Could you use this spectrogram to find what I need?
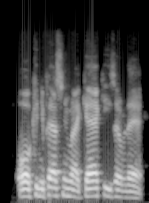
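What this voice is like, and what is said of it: Put-on Boston accent. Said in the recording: “Give us your best Boston or just American accent... That's pretty good. You got the there.”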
